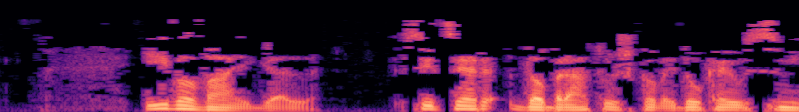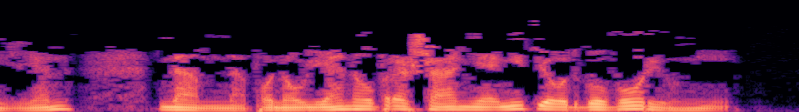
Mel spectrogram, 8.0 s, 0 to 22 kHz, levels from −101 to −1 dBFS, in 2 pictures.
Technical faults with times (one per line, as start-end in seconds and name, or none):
0.00-7.99 MP3 compression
